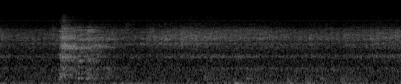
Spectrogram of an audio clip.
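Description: Steady hiss of room tone through the microphone, with one short rustle a little over half a second in.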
